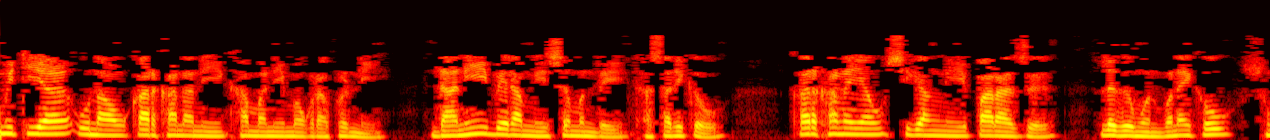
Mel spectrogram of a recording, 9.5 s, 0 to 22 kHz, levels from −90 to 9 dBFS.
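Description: From start to finish the speech has a watery, swirly quality. Nothing gets through above 7.6 kHz, so the top end sounds dull and boxed in, and the s sounds come out with a metallic chirp. That's likely MP3 compression, and heavy compression at that, consistent with a very low bitrate around 16 kbps. The encoder ran short of bits, chopped the treble at a fixed point, and kept dropping weaker frequency lines in and out between frames. That flickering is what gives it the swirl, and the attacks are smeared too.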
